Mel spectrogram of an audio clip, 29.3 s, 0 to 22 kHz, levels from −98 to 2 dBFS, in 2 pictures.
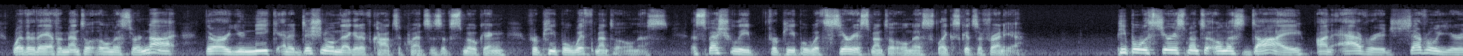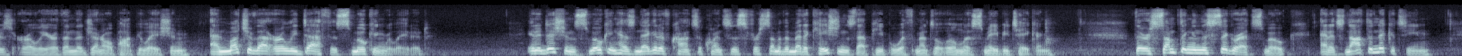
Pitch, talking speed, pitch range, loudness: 120 Hz, 175 wpm, 95-145 Hz, -19 LUFS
